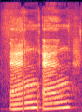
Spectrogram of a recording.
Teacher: My mouth is a little more open there. When I'm getting ready for that ng, it means that my ah vowel will be a little bit more closed, a little bit more nasal.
